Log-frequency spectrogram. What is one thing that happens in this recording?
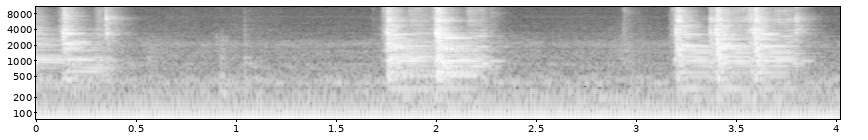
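An electric guitar plays a few notes.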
